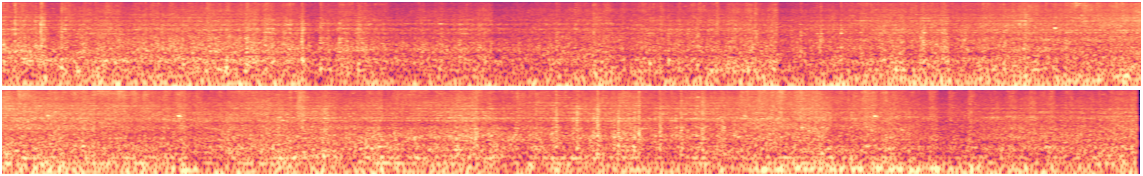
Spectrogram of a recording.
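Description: Freight cars of a CSX mixed freight train rolling past close by, steel wheels on the rails making a loud, steady rumble.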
